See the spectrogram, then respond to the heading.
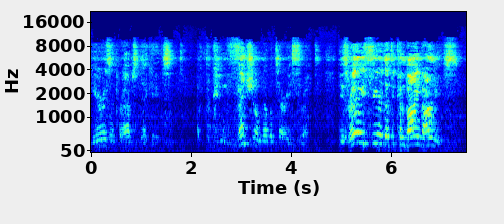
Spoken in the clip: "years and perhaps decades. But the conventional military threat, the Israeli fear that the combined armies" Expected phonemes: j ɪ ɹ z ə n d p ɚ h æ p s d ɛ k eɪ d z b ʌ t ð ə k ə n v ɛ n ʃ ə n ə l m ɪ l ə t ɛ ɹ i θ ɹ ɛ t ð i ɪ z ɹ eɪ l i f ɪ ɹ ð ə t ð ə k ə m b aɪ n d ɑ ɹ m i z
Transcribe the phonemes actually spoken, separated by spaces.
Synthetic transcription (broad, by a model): j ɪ ɹ z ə n p ɚ h æ p s d ɛ k eɪ d z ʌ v ð ə k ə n v ɛ n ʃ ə n l m ɪ l ə t ɛ ɹ i θ ɹ ɛ t ð i ɪ z ɹ eɪ l i f ɪ ɹ ð ə t ð ə k ə m b aɪ n d ɑ ɹ m i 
